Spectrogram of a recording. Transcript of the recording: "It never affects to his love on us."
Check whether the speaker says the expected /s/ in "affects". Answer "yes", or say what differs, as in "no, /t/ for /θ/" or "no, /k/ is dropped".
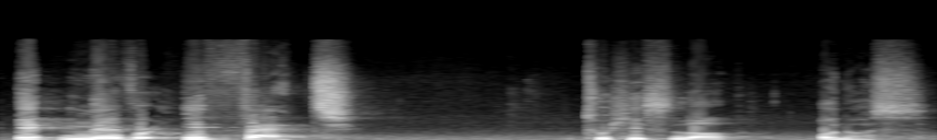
no, /s/ is dropped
